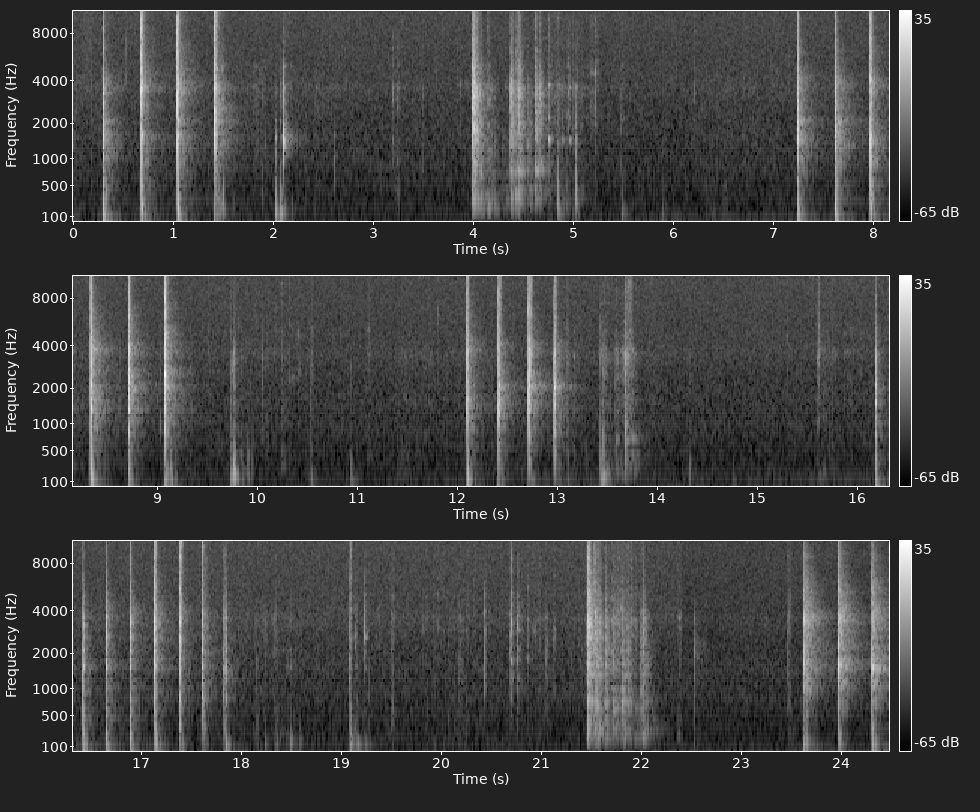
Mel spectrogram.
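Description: A knife being batoned through a stick of firewood to split kindling: sharp wooden knocks of the baton striking the knife, in runs of four to six blows about three a second, with pauses between runs. Twice, between runs, there is a longer, rougher burst of sound.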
